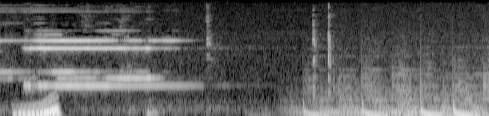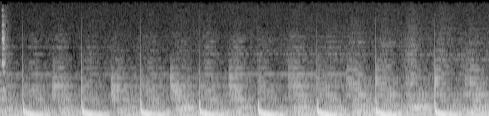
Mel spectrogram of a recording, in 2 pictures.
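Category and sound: signal or alarm, parliament voting bell ringing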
